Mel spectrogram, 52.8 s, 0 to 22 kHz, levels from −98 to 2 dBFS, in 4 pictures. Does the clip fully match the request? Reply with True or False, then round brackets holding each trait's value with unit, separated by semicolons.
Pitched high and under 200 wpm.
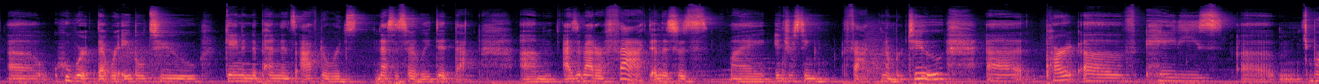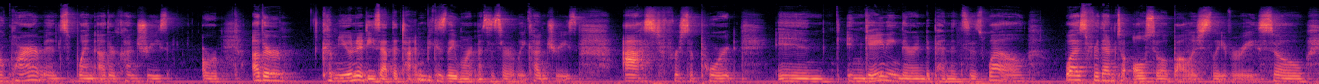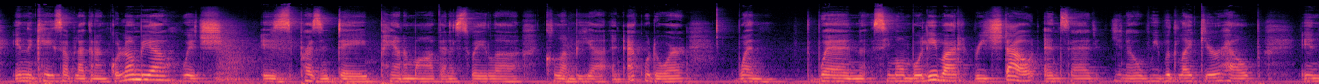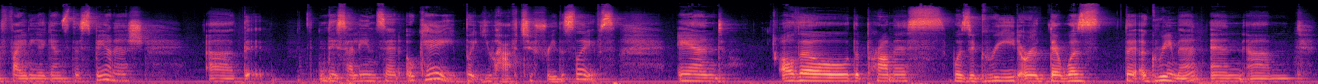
False (135 Hz; 145 wpm)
